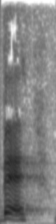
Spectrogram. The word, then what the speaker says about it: Beth: For example, a point or a hook at the edge of a Hebrew letter B, pronounced Beth, would change it to a K, pronounced Kaf.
